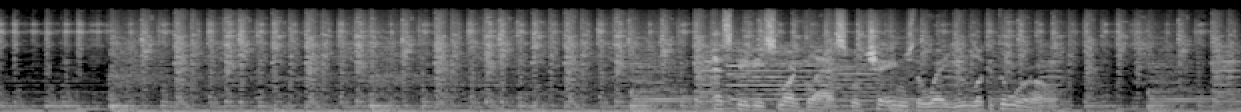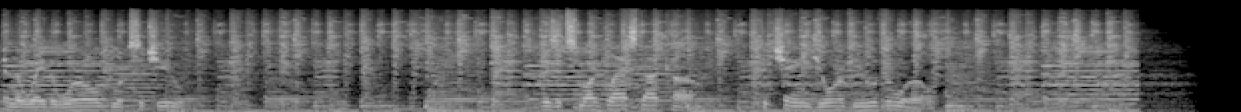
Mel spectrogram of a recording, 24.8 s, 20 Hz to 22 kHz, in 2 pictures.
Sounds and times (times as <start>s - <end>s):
Music: 0.0s - 24.4s
Speech: 7.1s - 10.6s, 12.4s - 14.3s, 17.8s - 19.4s, 20.0s - 21.8s.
